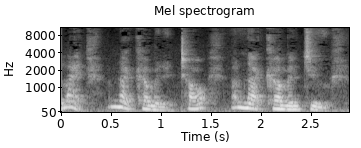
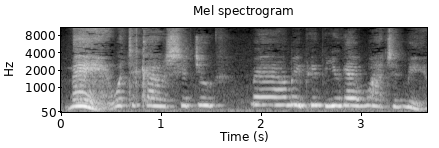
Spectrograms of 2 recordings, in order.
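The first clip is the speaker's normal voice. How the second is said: rattled target; 11 semitones higher than usual. Acted. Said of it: "He said".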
